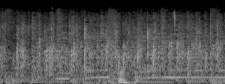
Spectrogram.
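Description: A crowd claps steadily for a couple of seconds, a dense, even wash of applause at full volume, with a faint voice and some tonal hum running underneath.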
